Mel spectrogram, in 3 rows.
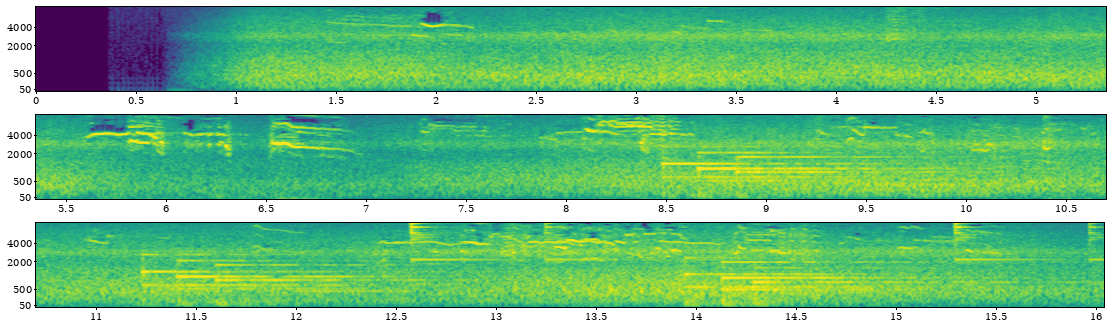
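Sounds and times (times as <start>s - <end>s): birds calling: 5.6s - 16.0s.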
